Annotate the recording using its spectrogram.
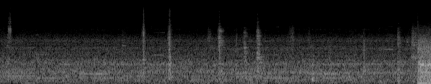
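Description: Steady whirring of rack-server cooling fans, with a few faint clicks from a rack server being slid out on its metal rails.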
